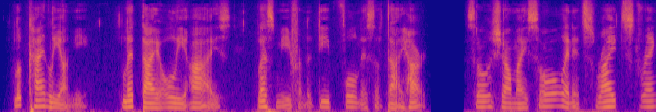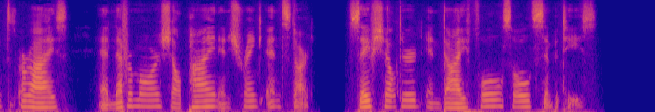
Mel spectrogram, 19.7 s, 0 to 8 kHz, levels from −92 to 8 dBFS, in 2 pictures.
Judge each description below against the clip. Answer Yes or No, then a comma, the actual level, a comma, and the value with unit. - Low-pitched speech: No, medium, 145 Hz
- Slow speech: Yes, slow, 125 wpm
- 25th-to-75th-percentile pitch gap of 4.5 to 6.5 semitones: No, average, 3.9 semitones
